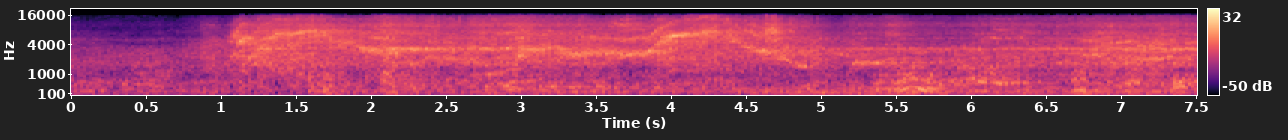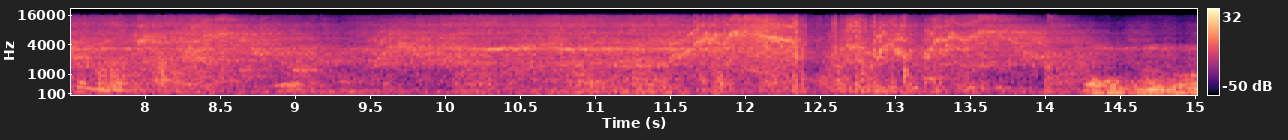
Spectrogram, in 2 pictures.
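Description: Small electric motors whine as toy cars race across a hard floor.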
